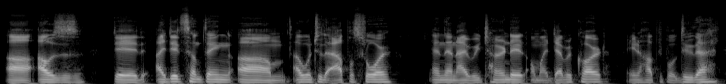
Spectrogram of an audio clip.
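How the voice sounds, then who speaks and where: A man's voice: on the low side, little pitch movement, a little fast, fairly bright tone, clear, resonant tone, no echo, studio quality. A man from Miami by way of Bangladesh and Dubai, chatting casually as a podcast guest in an informal, slangy way. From born in Bangladesh, grew up in Dubai and Miami. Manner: informal and chatty, peppered with slang like bro and dude. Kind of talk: casual interview chat.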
